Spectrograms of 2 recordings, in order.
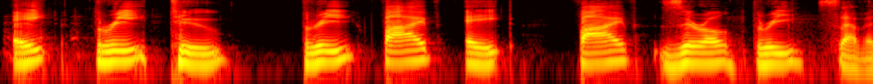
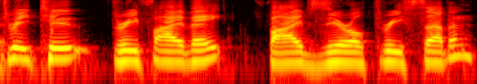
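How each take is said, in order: First: It is said slowly. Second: It is said at normal speed.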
